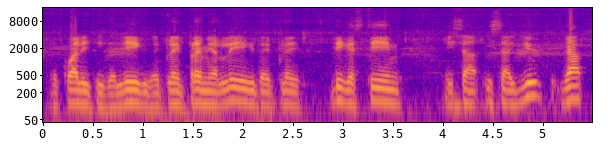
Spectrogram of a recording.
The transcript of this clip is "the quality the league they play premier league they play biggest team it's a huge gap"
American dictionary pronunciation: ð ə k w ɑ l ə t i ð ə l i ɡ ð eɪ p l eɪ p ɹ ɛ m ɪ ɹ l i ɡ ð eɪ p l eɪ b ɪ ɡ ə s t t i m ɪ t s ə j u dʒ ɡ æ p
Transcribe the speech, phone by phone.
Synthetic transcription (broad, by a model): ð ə k w ɑ l ə t i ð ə l i ɡ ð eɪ p l eɪ p ɹ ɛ m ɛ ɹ l i ɡ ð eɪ p l eɪ b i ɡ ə s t t i m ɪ s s ə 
